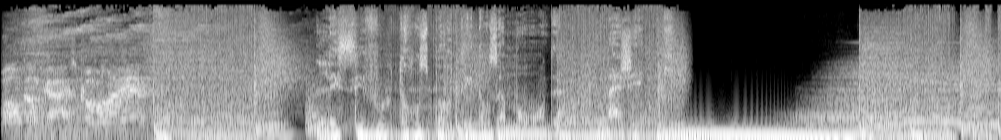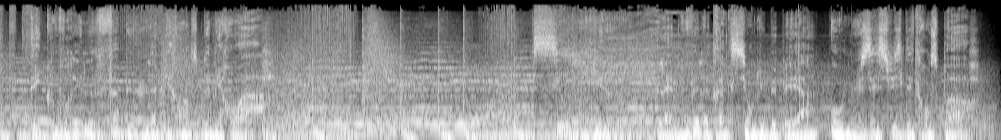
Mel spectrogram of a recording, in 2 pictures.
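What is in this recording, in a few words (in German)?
Werbung, French, Swiss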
